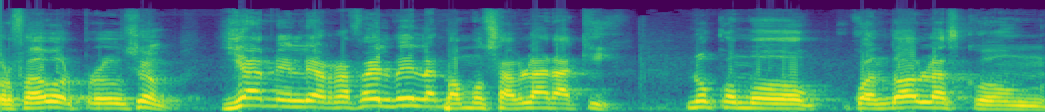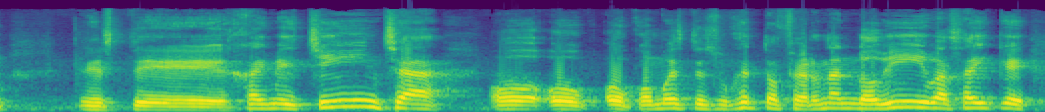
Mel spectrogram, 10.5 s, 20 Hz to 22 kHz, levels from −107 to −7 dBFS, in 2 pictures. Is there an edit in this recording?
yes; 1 cut; at 2.2 s

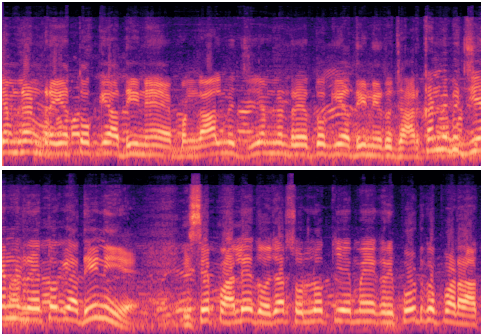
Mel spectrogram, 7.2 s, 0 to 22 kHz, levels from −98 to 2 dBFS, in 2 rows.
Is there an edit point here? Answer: no; 0 cuts

